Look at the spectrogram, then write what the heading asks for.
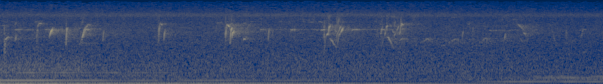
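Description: Birds chirping: a string of short, quick calls every half second or so, over a low steady rumble that fades near the end.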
